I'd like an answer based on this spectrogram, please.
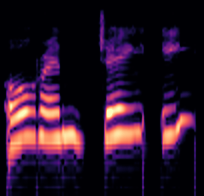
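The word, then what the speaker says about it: Ohrenje: Um, these are put together by someone called Oren J E. I think I'm not sure if I've pronounced that right and if it's a J at the end and an Oren Um, and then it's got a J E. It's spelled O H R E N J E and they do a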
